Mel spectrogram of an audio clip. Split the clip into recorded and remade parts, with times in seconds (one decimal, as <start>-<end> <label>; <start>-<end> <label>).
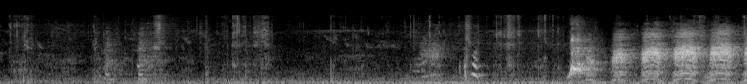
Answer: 0.0-1.5 recorded; 1.5-2.1 remade; 2.1-4.6 recorded; 4.6-5.5 remade; 5.5-7.5 recorded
